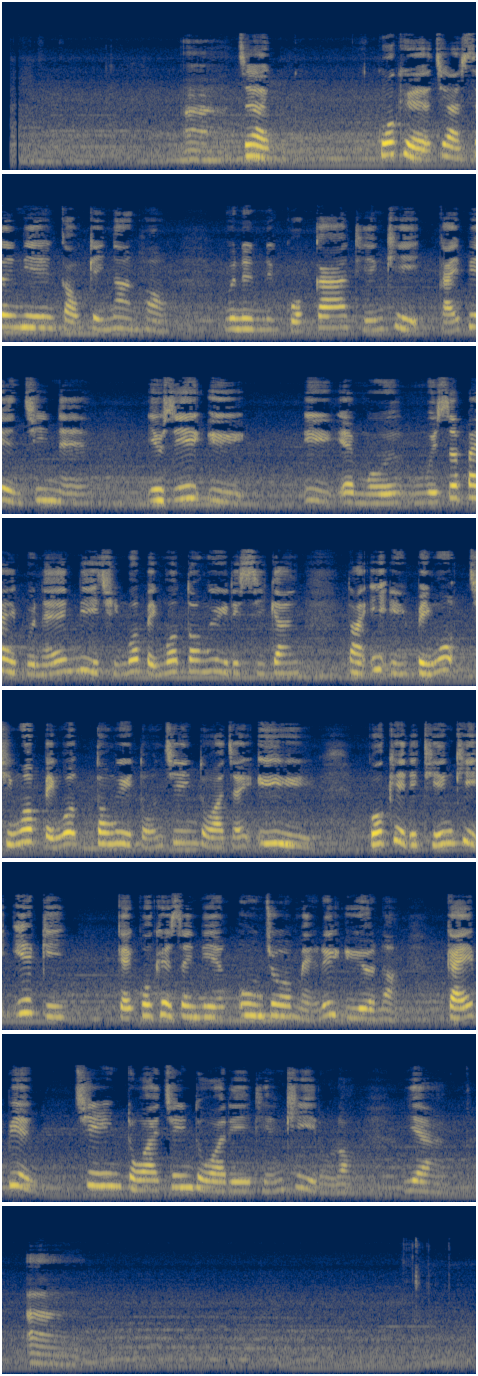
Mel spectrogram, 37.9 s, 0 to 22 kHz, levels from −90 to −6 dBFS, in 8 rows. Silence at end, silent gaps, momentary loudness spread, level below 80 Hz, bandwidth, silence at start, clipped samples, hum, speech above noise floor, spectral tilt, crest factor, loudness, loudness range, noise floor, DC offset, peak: 0.05 s; none; 24 LU; -68 dBFS; 11.5 kHz; 0.1 s; under 0.1%; none; 23 dB; -3 dB/octave; 22 dB; -24 LUFS; 7 LU; -46 dBFS; under 0.1%; -4 dBFS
